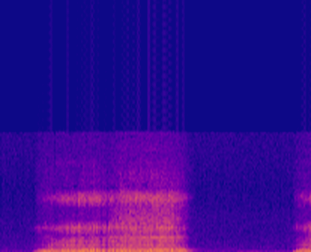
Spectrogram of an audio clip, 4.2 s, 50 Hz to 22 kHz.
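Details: Loud, rough snore lasting about two seconds, then a quiet pause before the next; 42-year-old woman snoring loudly in bed.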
